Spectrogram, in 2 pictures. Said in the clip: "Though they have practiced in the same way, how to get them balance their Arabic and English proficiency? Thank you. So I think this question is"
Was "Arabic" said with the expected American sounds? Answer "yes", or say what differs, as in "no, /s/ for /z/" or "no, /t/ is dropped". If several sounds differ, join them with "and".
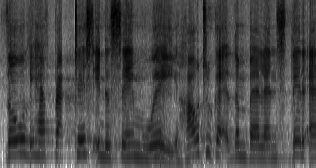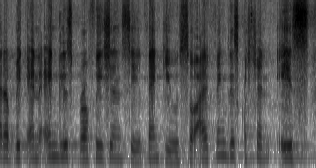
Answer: yes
